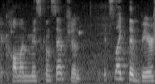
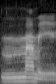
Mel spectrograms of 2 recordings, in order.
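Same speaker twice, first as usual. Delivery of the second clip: put-on 1940s movie gangster voice; 3 semitones lower, 4 dB louder than usual. Mocking another speaker's way of talking: imitating a 1940s movie gangster. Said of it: "you sound like one of those nineteen forties gangsters in a movie".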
